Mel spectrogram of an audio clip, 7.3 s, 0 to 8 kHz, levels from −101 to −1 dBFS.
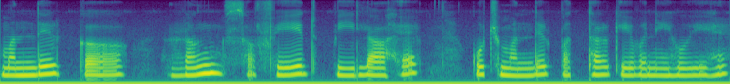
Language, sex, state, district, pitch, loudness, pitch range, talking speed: Hindi, female, Uttar Pradesh, Lalitpur, 225 Hz, -15 LUFS, 220-245 Hz, 105 wpm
